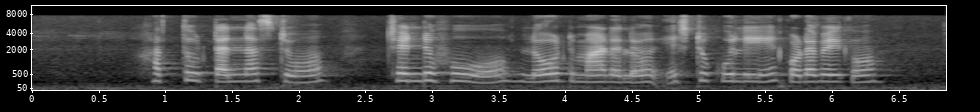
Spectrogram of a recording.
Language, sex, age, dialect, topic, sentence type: Kannada, female, 36-40, Central, agriculture, question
